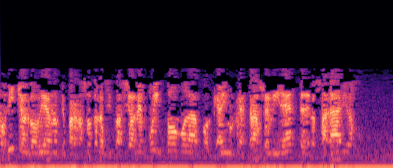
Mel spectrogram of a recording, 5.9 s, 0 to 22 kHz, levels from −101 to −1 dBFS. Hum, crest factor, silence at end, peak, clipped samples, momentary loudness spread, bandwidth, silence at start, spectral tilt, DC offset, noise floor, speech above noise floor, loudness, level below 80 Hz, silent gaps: none; 16 dB; 0.45 s; -2 dBFS; under 0.1%; 5 LU; 5 kHz; 0 s; -5.5 dB/octave; 3%; -50 dBFS; 32 dB; -17 LUFS; -48 dBFS; none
